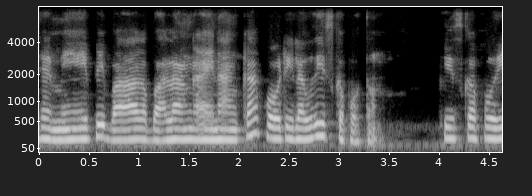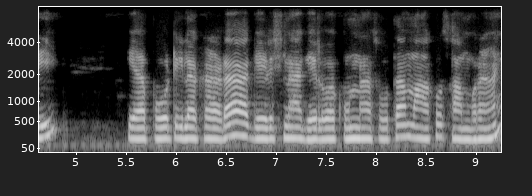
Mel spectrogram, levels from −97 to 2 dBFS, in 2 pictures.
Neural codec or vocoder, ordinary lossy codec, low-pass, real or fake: none; Opus, 24 kbps; 7.2 kHz; real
